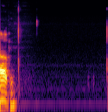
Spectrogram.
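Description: One short, sharp click shortly after the start, a fainter tick a moment later, then near silence.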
